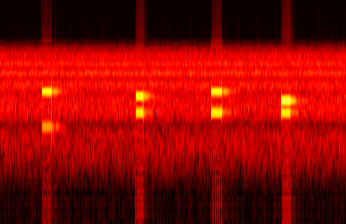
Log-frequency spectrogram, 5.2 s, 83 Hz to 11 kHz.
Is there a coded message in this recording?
Yes: DTMF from 0.6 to 4.4 s, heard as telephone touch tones, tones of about 150 ms, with room echo. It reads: 3 0 # *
